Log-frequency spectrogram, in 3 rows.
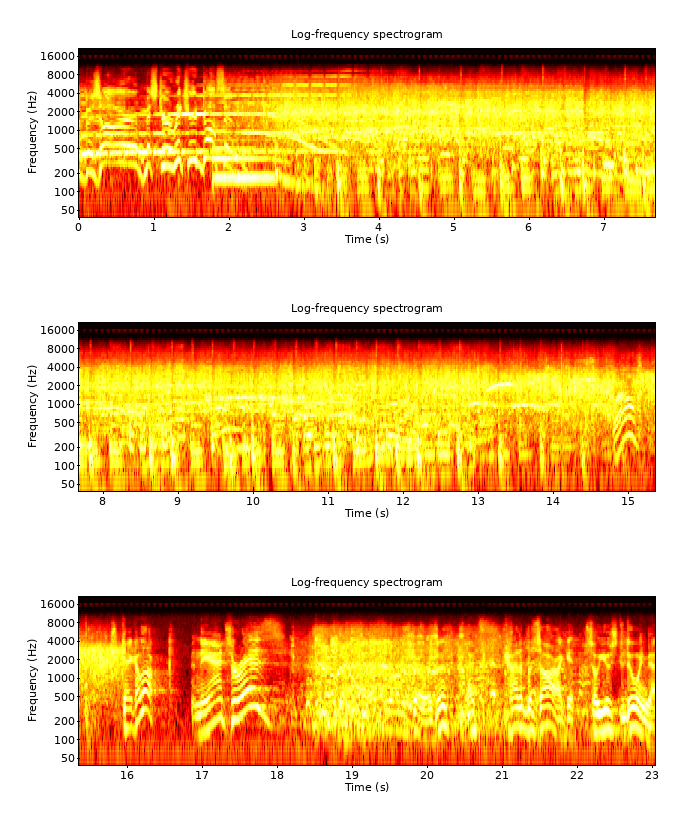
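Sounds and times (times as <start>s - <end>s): band playing walk-on music: 0.0s - 15.0s
audience applauding and cheering: 1.8s - 16.1s.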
